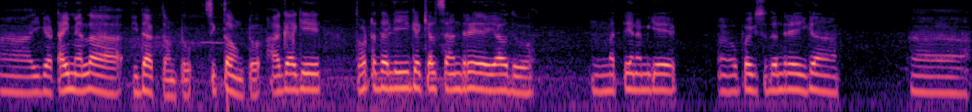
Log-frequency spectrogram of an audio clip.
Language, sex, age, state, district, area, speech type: Kannada, male, 30-45, Karnataka, Udupi, rural, spontaneous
